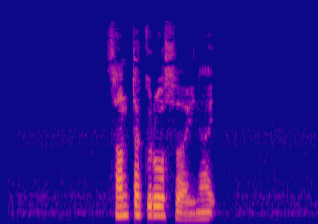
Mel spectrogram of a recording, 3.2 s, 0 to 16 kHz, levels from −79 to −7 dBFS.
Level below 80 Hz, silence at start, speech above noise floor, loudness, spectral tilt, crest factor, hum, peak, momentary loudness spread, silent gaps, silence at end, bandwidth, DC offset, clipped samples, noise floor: -70 dBFS; 1.05 s; 36 dB; -30 LUFS; -5.5 dB/octave; 24 dB; none; -10 dBFS; 10 LU; none; 1.05 s; 11.5 kHz; under 0.1%; under 0.1%; -65 dBFS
